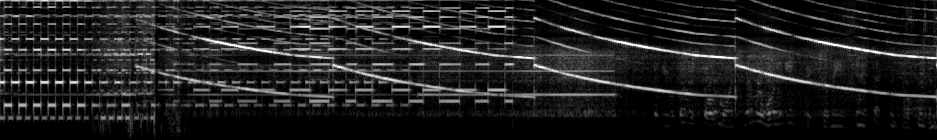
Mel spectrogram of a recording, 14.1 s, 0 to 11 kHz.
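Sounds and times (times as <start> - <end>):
stepped electronic beeps: 0.0 - 2.9
electronic siren alarm tone: 0.0 - 14.0.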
